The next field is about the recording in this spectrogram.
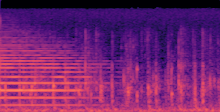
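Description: Cavalry horses' hooves clatter through quiet morning villages in rapid, uneven clopping, following a sustained horn-like tone that fades at the start.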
